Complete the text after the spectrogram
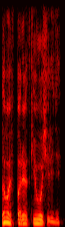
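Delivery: exasperated telling-off; indignant. A narrator's reading. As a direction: brush off an interruption crossly. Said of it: "возмутился я".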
